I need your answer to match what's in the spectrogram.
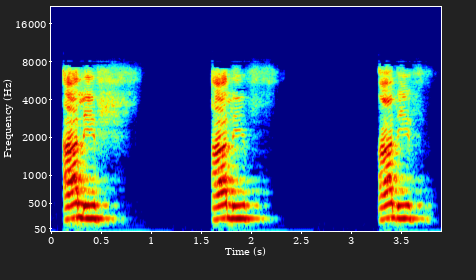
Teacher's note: আলিফ মুখের খালি জায়গা থেকে অক্ষরটা উচ্চারিত হয়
